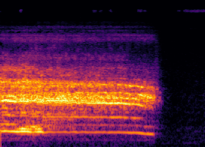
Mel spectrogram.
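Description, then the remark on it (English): A voice imitates a female fox's scream: one loud, harsh, drawn-out shriek lasting about a second and a half at a steady high pitch, then cutting off into silence. “And having been in the scouts myself, I have heard female foxes calling it barn owls, foxes, barn owls calling it. It does sound like that, but it's in short bursts.”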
